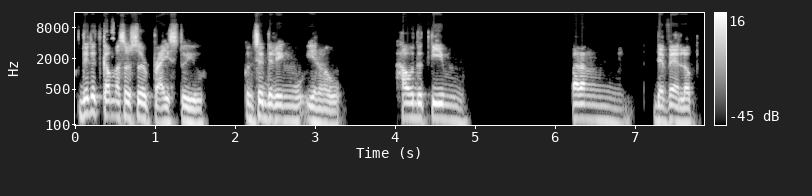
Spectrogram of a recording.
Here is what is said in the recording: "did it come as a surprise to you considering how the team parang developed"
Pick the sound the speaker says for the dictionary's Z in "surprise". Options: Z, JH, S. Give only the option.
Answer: S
